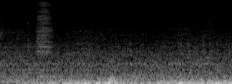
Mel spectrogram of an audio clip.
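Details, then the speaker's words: 1989 Cadillac Allante ($500 non-runner) on a road test after injector replacement: steady low rumble while driving through second and third gear, no misses, stumbles or surging; brakes good, engine pulls evenly, running okay. "Brakes are good. Seems like it's running okay, Mitch."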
